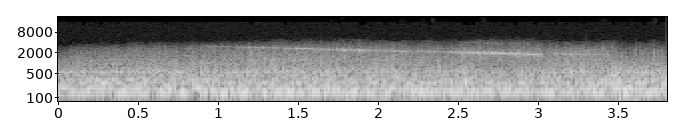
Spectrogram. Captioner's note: bombs whistling; explosions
